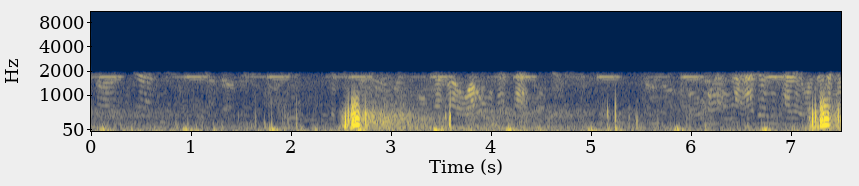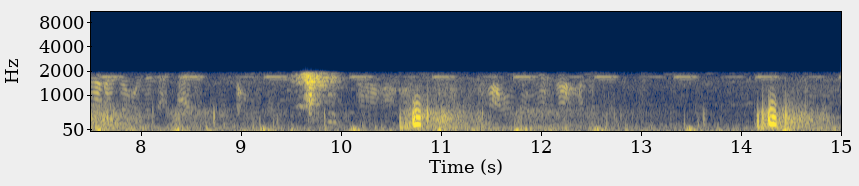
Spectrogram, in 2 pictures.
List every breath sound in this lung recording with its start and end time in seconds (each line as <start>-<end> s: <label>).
2.43-3.55 s: inhalation
2.45-2.77 s: wheeze
3.61-5.03 s: exhalation
7.15-7.48 s: wheeze
7.15-8.20 s: inhalation
8.29-9.43 s: exhalation
10.62-11.56 s: inhalation
10.66-10.99 s: wheeze
11.65-13.07 s: exhalation
14.19-15.00 s: inhalation
14.25-14.57 s: wheeze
